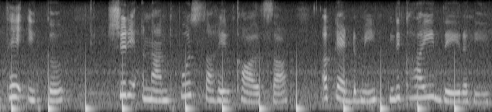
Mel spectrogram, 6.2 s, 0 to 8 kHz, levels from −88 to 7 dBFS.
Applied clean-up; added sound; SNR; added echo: none; Bass drum; 2 dB; none.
